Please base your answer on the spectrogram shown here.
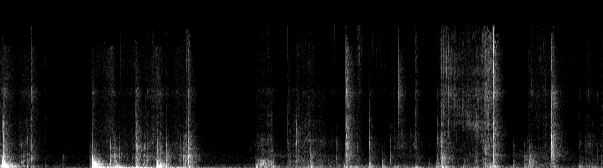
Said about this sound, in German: öffnet jetzt mal den Tesafilm an der Seite.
